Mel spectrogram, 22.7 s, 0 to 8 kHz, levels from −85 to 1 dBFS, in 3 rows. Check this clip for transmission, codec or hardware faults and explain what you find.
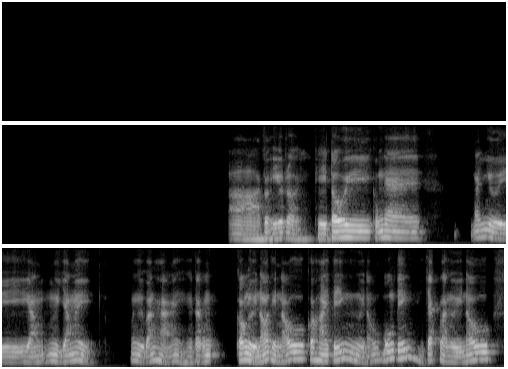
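Two faults stand out in this speech, an early freeze and a later burst of faster delivery. The sound stops above 8 kHz throughout, as fits a G.722 call path at 64 kbps.

The call audio freeze runs from 1.08 to 1.27 s. The speech halts and a gap of about 167 ms opens. Nearly all of it, about 160 ms, is silence. The likely cause is packets held up in transit, draining the jitter buffer. When they arrive, the speech resumes where it stopped. Nothing is lost, but everything after lands later.

The jitter buffer speed-up runs from 6.99 to 8.38 s. The speech plays at about 111% speed with unchanged pitch, so it sounds hurried. The buffer was holding more audio than its target. To shrink the delay, the receiver cut many short pieces, each one or a few pitch periods long. Together they remove roughly 150 ms. That tightens the timing without any audible pitch shift.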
